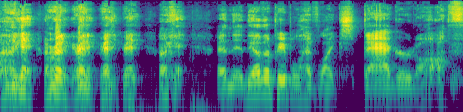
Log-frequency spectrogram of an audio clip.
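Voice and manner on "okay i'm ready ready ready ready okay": little hamster voice. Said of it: "the hamster's muttering to himself".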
